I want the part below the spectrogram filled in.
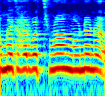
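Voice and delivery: alarmed, anxious voice. Retelling how she found the locked-in speaker: imitating a worried woman. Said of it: "she was so worried".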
